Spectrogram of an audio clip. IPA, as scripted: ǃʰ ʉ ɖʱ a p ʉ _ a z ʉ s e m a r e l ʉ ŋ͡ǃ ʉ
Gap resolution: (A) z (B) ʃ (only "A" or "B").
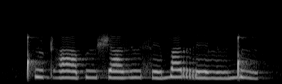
B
